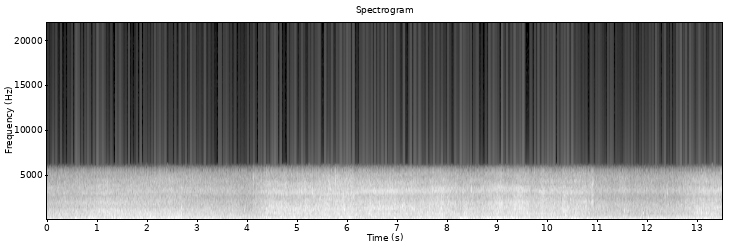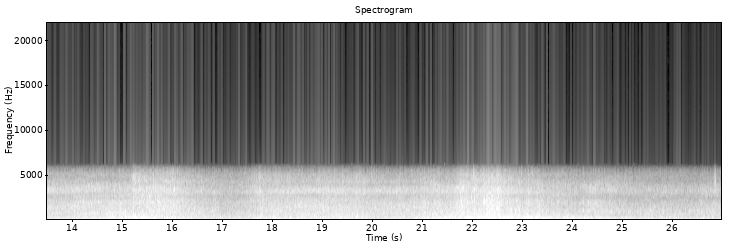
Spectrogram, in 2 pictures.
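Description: Sea surf washing in over a rocky shore, swelling and falling back every few seconds, with the two loudest surges past the middle and about three-quarters through.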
